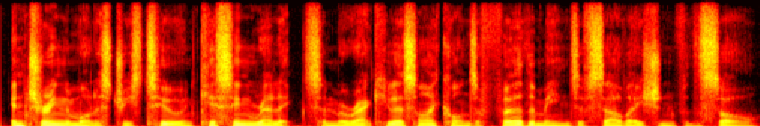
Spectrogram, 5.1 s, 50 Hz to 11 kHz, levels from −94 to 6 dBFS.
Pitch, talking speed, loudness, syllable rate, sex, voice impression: 105 Hz, 200 wpm, -17 LUFS, 6.5 syllables/s, male, very masculine, very middle-aged, very thick, very tensed, very powerful, bright, soft, slightly muffled, fluent, slightly raspy, very cool, very intellectual, refreshing, very sincere, calm, very mature, friendly, unique, elegant, wild, very sweet, lively, kind, slightly intense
